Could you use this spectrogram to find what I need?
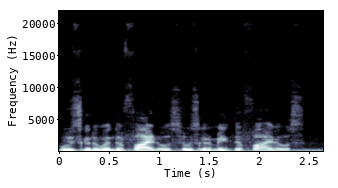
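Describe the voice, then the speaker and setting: This man speaks in a New York accent. His pitch sits in the medium range. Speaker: sports show host. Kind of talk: casual solo sports talk. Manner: fast, not always clearly enunciated.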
